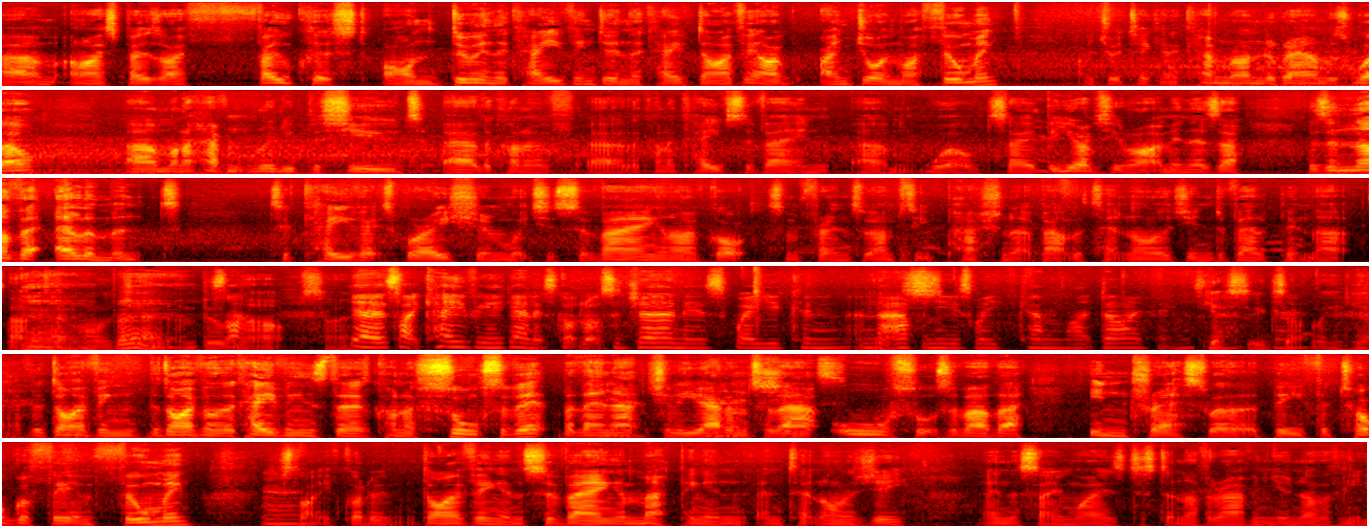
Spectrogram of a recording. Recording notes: We are on location in Cheddar Gorge, a limestone valley in the UK recording on the Ford Custom Transit Nugget.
